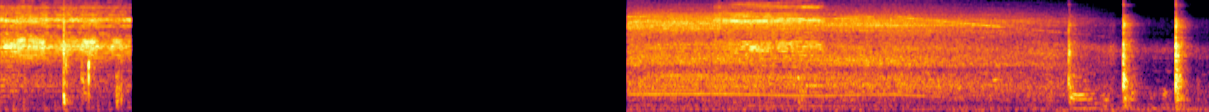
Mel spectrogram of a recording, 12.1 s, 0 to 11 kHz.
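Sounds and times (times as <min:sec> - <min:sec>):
power tool whine winding down: 0:06.3 - 0:10.7.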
